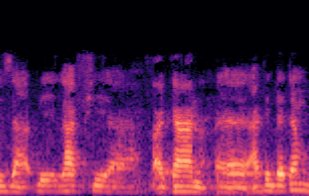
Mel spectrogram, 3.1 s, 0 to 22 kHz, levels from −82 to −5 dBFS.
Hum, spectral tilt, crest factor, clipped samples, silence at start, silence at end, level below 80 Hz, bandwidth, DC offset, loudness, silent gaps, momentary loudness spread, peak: none; -4.5 dB/octave; 20 dB; under 0.1%; 0 s; 0 s; -52 dBFS; 7.6 kHz; under 0.1%; -21 LUFS; none; 8 LU; 0 dBFS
